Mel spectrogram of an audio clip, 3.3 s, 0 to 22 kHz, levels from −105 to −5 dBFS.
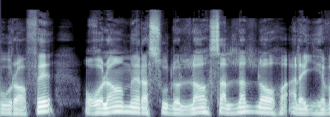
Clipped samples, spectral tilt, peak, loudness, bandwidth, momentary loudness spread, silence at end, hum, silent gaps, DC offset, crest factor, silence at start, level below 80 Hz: under 0.1%; -5 dB/octave; 0 dBFS; -15 LUFS; 16 kHz; 5 LU; 0 s; none; none; under 0.1%; 14 dB; 0 s; -46 dBFS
